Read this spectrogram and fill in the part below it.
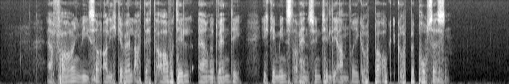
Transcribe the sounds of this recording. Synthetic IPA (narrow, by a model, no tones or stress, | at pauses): æʁfɑːʁɪŋʋiːsəʁɑ̰liːkəʋɛlʔɑ̰t̪̚d̪ɛt̪əʔɑːʋɔt̪ʰɪlʔæːʁnœd̪ʋɛnd̪ɪ | ɪkəmɪnst̪ɑːʋhɛnsyːnt̪ʰɪld̪iːʔɑnd̪ʁə̰iːɡʁʉpəʁoːɡɡ̥ʁʉpəpʰʁʊsɛsn̩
